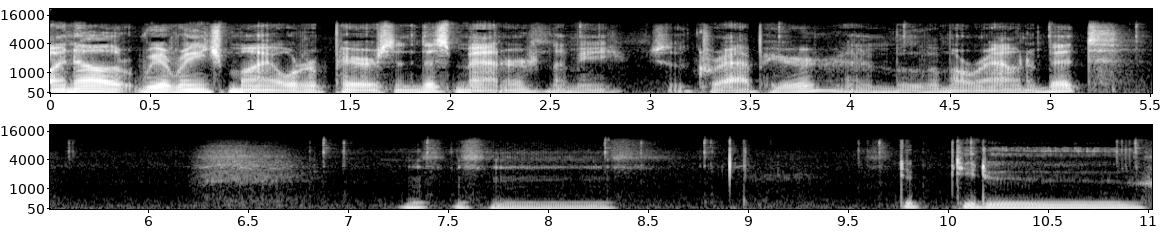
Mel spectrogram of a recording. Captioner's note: annoying humming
